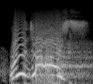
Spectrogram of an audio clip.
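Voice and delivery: high, loud command; shouted command. Shown as a demonstration. Pastor showing how to command people to rejoice, shouted high. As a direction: bark it out as an order. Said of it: "How do you get people to do that".

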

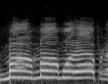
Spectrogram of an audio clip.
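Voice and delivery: put-on startled child calling; alarmed call. Calling out after crash.

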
